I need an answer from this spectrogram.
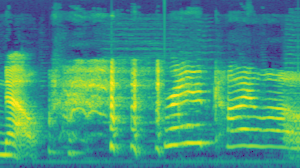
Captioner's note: laughs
